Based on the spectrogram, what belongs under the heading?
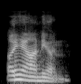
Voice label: "Ionian", Indian

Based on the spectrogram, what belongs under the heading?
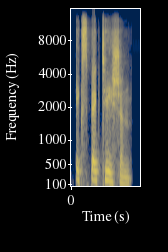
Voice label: "Expectation", Indian

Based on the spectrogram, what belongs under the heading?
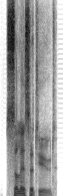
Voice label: "solicitude", British

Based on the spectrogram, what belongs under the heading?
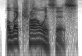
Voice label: "electrolysis", American

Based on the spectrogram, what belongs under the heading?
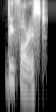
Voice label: "deforest", Indian

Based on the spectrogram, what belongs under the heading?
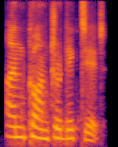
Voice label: "uncontradicted", Indian

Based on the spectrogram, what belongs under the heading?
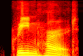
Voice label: "Greenheart", American

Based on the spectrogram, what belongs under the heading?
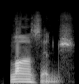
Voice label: "lozenge", American

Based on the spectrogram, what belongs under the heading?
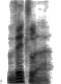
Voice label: "victualler", British

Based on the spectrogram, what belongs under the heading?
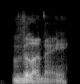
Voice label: "villainy", British

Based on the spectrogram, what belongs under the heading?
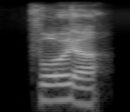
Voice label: "foyer", Indian

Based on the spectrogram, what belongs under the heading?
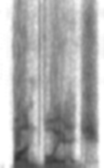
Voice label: "bon voyage", American

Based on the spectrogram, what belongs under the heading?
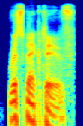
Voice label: "Respective", British

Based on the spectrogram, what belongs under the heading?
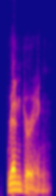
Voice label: "rendering", American

